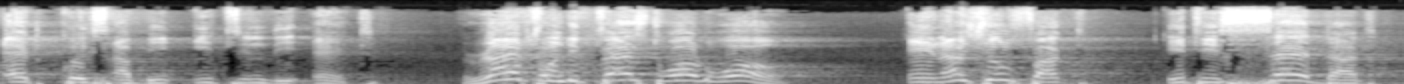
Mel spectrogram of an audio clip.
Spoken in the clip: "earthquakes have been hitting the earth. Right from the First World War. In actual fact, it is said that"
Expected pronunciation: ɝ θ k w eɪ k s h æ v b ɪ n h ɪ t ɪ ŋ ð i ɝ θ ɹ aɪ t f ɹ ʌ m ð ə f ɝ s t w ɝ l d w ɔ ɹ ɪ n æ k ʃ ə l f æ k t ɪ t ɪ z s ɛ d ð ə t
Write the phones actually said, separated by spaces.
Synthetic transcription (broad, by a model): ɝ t k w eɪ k s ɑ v b ɪ n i t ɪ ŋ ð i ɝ t ɹ aɪ t f ɹ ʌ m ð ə f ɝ s t w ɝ l d w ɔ l ɪ n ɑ ʃ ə l f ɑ k t ɪ t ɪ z s ɛ d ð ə t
